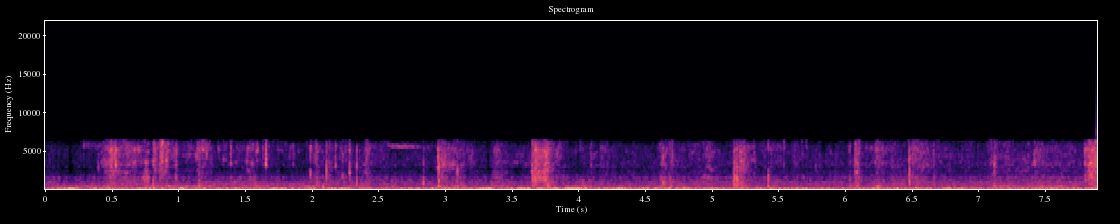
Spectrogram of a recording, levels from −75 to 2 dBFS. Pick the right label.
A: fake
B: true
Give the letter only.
A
